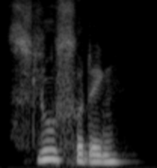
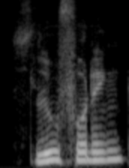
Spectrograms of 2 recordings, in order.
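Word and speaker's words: slew-footing: Wenn man, wie wird es denn ausgesprochen? Sleeve Footing? Slew Footing. Slew Footing.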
